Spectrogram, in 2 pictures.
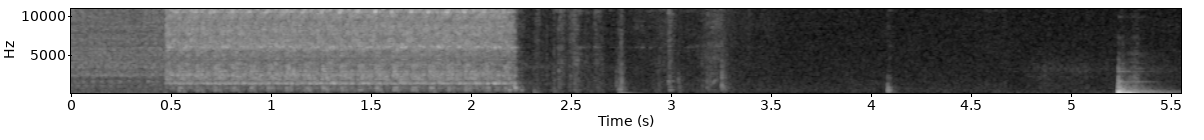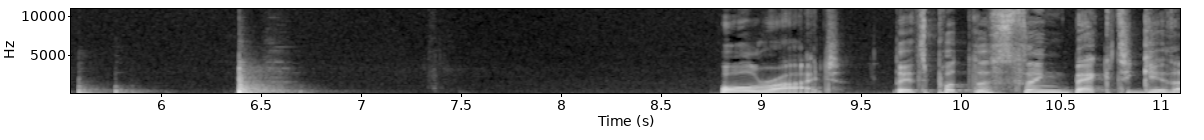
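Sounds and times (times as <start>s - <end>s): knocks on wooden workbench: 5.2s - 6.8s.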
